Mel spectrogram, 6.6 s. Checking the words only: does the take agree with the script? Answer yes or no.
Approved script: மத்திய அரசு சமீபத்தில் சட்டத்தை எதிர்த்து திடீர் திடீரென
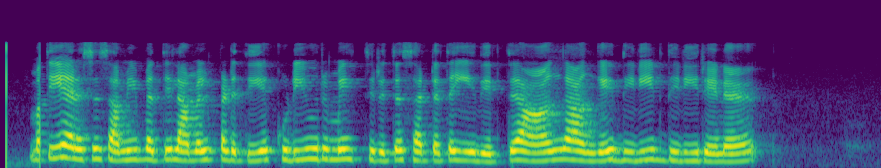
no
